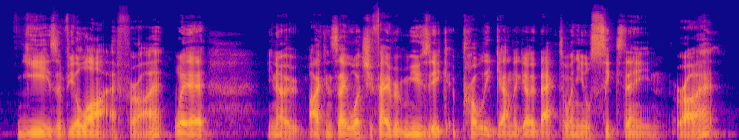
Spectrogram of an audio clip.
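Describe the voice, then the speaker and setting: A very clean recording with a silent background captures a speaker with an Australian accent, fairly even intonation, and a moderate pace. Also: man, very deep, low pitch for a man. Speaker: podcast host. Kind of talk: interview.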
